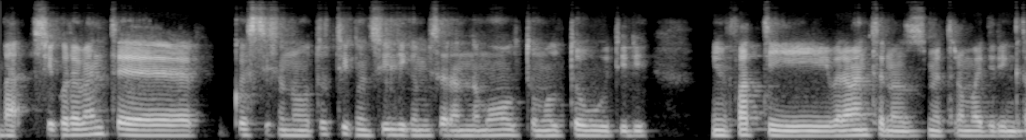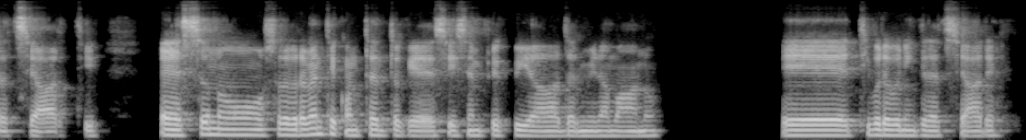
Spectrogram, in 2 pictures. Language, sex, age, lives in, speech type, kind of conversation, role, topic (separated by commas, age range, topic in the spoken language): Italian, male, 25-29, Italy, conversation, advice, user, Come posso mantenere la motivazione per l’allenamento nel tempo?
